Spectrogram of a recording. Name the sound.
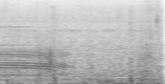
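cow mooing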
